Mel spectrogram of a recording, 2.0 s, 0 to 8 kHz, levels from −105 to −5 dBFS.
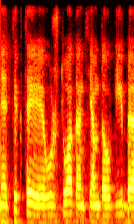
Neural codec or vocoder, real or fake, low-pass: none; real; 7.2 kHz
